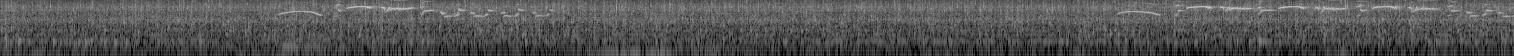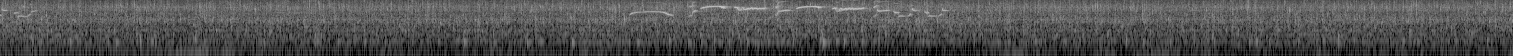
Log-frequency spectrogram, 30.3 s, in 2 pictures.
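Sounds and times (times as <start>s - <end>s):
bird whistled song: 2.8s - 5.6s, 11.2s - 15.5s, 21.4s - 24.6s.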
